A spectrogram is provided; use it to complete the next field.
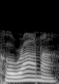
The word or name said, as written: Khorana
